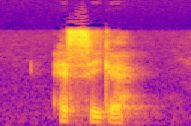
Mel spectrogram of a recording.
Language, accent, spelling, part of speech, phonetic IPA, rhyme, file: German, Austria, Essige, noun, [ˈɛsɪɡə], -ɛsɪɡə, De-at-Essige.ogg
- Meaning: nominative/accusative/genitive plural of Essig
